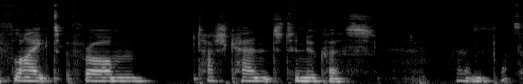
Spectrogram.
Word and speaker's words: Nukus: to catch a flight from Tash Kent to nukas um that's how you spell it n u k u s and that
